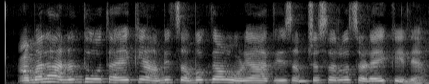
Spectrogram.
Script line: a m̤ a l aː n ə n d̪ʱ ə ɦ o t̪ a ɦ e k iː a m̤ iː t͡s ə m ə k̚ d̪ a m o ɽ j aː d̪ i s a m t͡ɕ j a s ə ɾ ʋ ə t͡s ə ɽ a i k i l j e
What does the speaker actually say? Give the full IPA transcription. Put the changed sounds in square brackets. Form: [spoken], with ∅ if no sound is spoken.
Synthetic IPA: a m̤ a l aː n ə n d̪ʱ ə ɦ o t̪ a ɦ e k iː a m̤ iː t͡s ə m ə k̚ d̪ a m o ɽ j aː d̪ [iː] s a m t͡ɕ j a s ə ɾ ʋ ə t͡s ə ɽ a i k [e] l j [a]

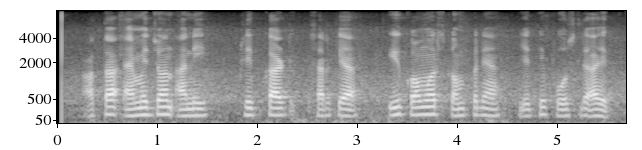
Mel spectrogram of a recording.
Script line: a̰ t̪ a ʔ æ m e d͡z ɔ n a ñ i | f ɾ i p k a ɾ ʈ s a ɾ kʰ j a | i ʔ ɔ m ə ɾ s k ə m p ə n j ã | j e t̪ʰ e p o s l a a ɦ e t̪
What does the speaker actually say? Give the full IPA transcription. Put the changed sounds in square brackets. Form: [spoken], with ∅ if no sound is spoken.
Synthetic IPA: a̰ t̪ a ʔ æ m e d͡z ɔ n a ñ i | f [l] i p k a ɾ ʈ s a ɾ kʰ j a | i [k] ɔ m ə ɾ s k ə m p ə n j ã | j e t̪ʰ e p o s l [e] a ɦ e t̪

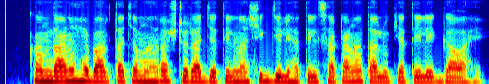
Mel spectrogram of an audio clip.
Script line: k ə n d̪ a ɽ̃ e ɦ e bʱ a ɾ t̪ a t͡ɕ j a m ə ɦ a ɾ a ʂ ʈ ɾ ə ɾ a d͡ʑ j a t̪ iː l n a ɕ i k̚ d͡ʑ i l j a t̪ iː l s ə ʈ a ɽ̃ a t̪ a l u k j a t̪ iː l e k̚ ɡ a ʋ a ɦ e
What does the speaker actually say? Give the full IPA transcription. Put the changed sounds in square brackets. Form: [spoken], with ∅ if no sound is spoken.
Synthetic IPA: k ə n d̪ a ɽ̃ e ɦ e bʱ a ɾ t̪ a t͡ɕ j a m ə ɦ a ɾ a ʂ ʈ ɾ ə ɾ a d͡ʑ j a t̪ iː l n a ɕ i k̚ d͡ʑ i l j a t̪ iː l s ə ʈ a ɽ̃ a t̪ a l u k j a t̪ iː l e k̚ ɡ a ʋ a ɦ e

